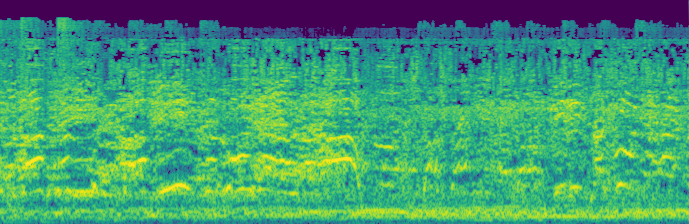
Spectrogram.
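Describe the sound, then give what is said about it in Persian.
A loud crowd of women protesters in Sistan shouts slogans together in the streets on a Friday, voices overlapping in a dense, continuous roar with occasional louder calls rising above the mass. “معترضین فریاد میزنن که اعتراضشون ربطی به حجاب نداره و مسئله فراتر از این حرف هاست، همونجوری که زنان شجاع و فهمیده سیستانیمون جمعه که گذشت در خیابانها فریاد زدن.”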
